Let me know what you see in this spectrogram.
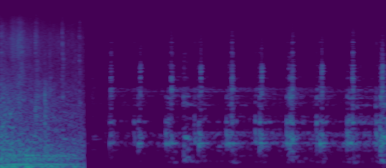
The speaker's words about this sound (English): Ooh, a neat store with all kinds of clocks in it. Boy, that's fun. I'm gonna go in and check it out.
